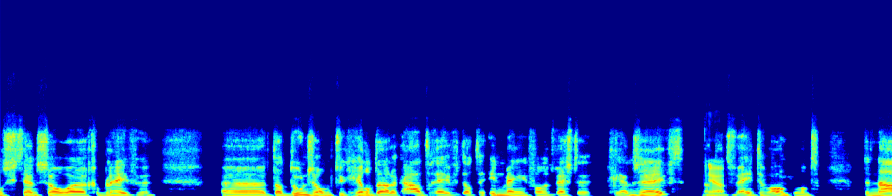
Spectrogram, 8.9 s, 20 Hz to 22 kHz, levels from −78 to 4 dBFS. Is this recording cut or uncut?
uncut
